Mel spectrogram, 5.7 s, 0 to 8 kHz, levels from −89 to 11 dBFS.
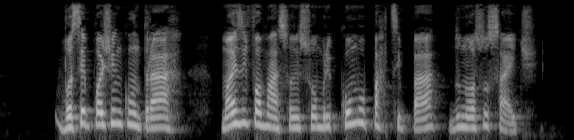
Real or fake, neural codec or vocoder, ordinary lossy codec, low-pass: real; none; Opus, 64 kbps; 7.2 kHz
